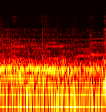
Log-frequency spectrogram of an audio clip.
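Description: A loud engine roars steadily with a deep, throaty drone, its pitch holding fairly even before lifting slightly near the end. No voices are heard.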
